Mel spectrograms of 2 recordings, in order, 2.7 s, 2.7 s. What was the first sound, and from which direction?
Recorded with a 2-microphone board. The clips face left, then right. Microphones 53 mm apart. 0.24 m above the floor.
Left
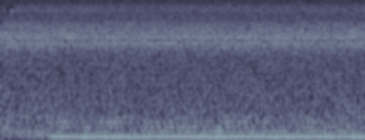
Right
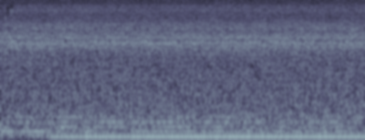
Only background noise.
